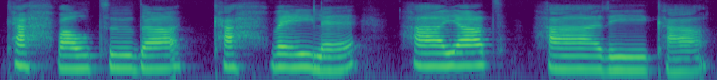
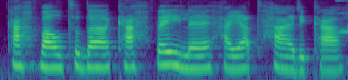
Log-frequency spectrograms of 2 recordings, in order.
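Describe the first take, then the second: First: "Kahvaltıda kahveyle hayat harika" very slowly, each H lightly exhaled; slow demo. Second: Said in the usual way. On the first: Shown as a demonstration. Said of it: "Practice lightly exhaling on the H sounds".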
